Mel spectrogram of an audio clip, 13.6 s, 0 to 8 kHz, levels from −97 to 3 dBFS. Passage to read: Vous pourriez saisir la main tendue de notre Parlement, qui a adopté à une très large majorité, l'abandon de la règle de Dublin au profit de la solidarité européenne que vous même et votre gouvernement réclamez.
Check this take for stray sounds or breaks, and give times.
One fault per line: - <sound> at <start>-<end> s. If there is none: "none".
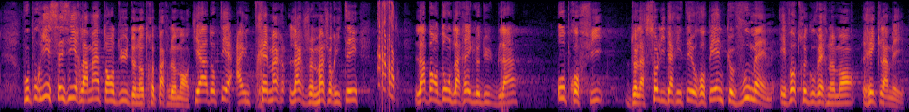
- chirp at 5.7-6.0 s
